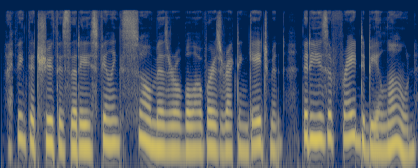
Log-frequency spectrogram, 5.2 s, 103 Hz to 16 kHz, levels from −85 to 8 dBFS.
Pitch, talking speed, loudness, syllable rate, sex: 200 Hz, 250 wpm, -16 LUFS, 7.1 syllables/s, female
